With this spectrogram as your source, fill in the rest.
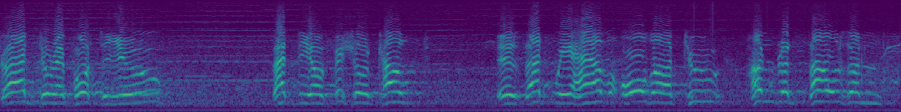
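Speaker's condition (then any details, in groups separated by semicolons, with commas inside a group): No condition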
